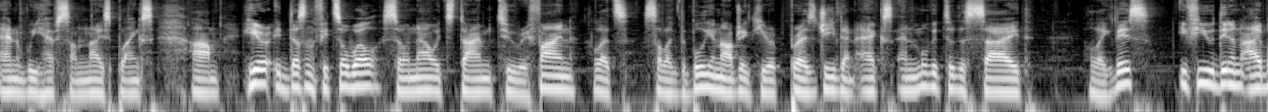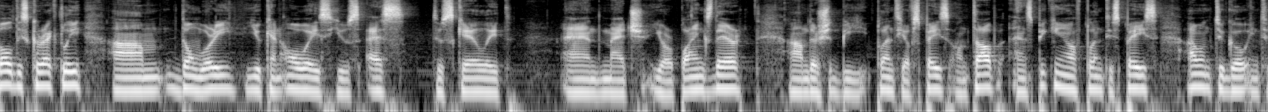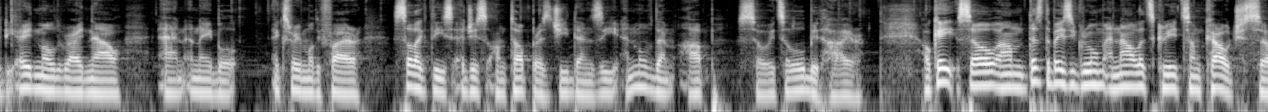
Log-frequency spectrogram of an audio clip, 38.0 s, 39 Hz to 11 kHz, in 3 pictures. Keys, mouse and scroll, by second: 0.9 middle click, 1.8 middle click, 5.8 click, 7.8 Escape, 7.8 g, 8.0 g, 8.3 x, 11.7 click, 11.7 middle click, 14.6 middle click, 15.0-15.8 scroll down 1, 15.8 s, 20.3 right click, 23.4 shift+middle click, 23.8 middle click, 24.9 middle click, 25.4 Tab, 27.6 click, 28.2 click, 29.5 click, 30.5 g, 30.6 z, 33.6 click, 33.8 Tab, 34.1 z, 34.8 click, 35.5 middle click, 36.2 shift+middle click, 36.7 middle click.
